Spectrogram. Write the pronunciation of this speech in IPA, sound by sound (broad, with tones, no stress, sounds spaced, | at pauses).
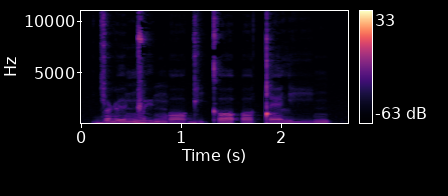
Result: ɟ ɔ˨ ɳ ø˥˨ ŋ͡ǁ y˥˨ ŋ ɔː˨ ɡ i˨ kʼ ɔ˧˥ ʔ ɔ˧˥ ǃ ɛ˧˥ l iː˥˨ ŋ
